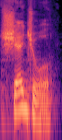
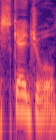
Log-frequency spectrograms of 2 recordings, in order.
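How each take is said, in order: First: The word is said with an English pronunciation. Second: The word is said with an American pronunciation. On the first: "like the English" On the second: "like Americans"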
